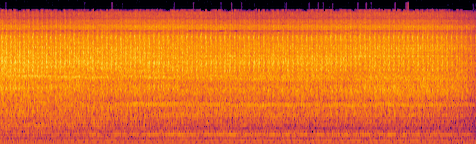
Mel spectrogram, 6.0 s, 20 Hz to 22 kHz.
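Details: Audi S4 B9 3.0T V6 after precautionary rocker arm replacement, new oil and filter, warm: even steady idle, no ticking or knocking, fuel pump noise normal; healthy.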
